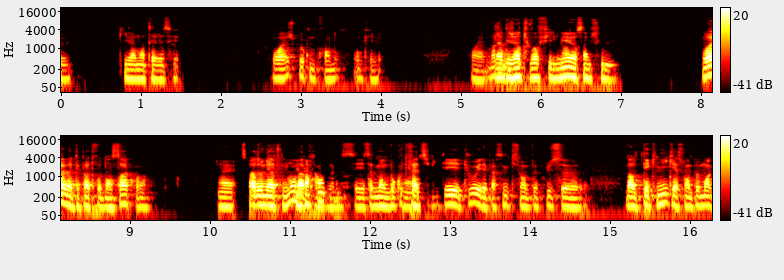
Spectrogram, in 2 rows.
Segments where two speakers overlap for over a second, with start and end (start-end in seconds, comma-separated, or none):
none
